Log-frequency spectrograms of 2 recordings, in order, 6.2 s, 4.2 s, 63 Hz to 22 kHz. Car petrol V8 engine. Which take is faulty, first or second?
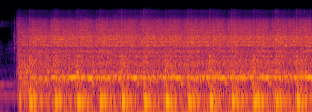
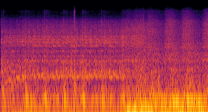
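first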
